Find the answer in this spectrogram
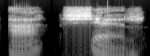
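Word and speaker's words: אֲשֶׁר: The next is asher, asher. Accent mark is here, so that's where the emphasis goes.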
